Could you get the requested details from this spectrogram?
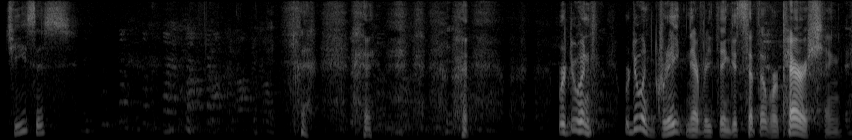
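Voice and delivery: soft, hesitant, mock-casual report; mock-polite understatement. Disciples gently waking Jesus with bad news, mock-polite. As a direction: play down the emergency, meekly and lightly. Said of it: "What do you think that sounded like?".

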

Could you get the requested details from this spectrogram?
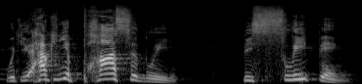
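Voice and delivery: upset. Acted. Panicked disciples rebuking sleeping Jesus in the storm, upset. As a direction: hit the key words hard, drawn out in disbelief. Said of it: "it seems like they're upset".

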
